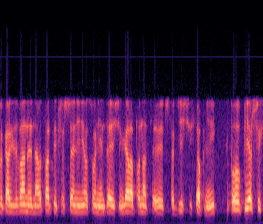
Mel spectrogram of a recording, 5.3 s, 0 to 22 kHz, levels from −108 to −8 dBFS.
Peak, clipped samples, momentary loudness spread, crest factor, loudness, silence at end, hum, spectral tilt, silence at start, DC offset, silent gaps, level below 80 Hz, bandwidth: -8 dBFS; under 0.1%; 9 LU; 18 dB; -25 LUFS; 0.05 s; none; -6.5 dB/octave; 0 s; under 0.1%; none; -88 dBFS; 3.7 kHz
